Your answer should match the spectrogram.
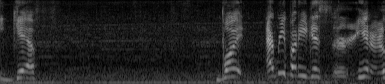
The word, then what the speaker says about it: GIF: for graphics interchange format it's a g it's a hard G says I don't give a what his creator says there's no there's no reason for it like like it literally okay seriously why is this truck oh oh I had to turn Arrow come on I had the wrong thing all right good it it's it it's like so obvious that it should be gift but everybody just you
